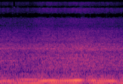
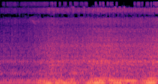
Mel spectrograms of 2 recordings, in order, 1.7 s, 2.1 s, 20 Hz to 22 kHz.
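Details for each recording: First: Porsche 924 running for the first time in over 10 years, on its first test drive: steady even low drone with no knocks, misses or ticks; engine running smoothly. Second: Porsche 924 first start after over 10 years parked, nearly at operating temperature: uneven lumpy stumbling running that clears as it runs; suspected old fuel, not confirmed.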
